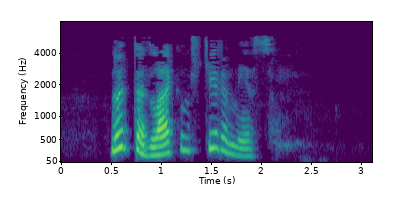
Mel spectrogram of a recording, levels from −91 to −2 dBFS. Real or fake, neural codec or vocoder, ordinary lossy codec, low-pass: fake; codec, 24 kHz, 3 kbps, HILCodec; MP3, 24 kbps; 7.2 kHz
